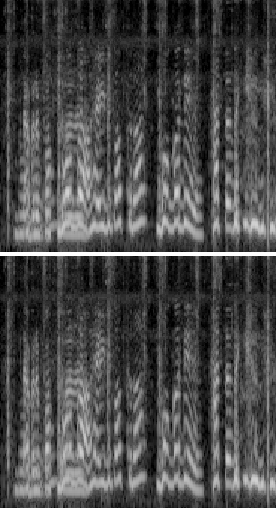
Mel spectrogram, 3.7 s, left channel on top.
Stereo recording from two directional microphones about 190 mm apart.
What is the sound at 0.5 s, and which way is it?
Speech, 40° right (ahead or behind).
